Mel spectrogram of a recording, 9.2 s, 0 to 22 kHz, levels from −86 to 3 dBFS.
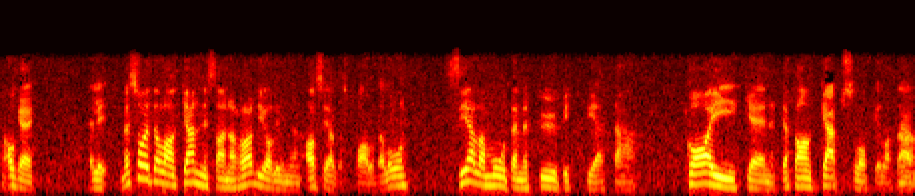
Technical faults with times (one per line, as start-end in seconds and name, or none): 0.00-9.16 noise suppressor artifacts
0.88-2.17 speech cut by the noise suppressor
2.93-3.86 speech cut by the noise suppressor
4.47-4.59 speech cut by the noise suppressor
5.39-6.34 speech cut by the noise suppressor
7.45-9.16 speech cut by the noise suppressor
